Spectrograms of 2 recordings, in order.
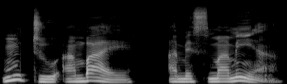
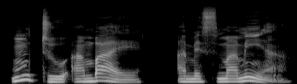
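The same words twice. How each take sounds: The two takes are said the same way.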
